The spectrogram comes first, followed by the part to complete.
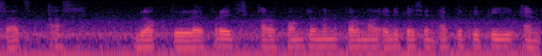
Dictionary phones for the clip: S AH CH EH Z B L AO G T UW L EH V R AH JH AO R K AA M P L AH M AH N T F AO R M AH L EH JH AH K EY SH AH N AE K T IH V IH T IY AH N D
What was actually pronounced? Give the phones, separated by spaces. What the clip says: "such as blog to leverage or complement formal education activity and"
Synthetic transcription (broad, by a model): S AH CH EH S B L AO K T UW L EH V R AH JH AO R K AA M P L AH M AH N T F AO R M AH L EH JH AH K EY S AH N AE K T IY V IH T IY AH N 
